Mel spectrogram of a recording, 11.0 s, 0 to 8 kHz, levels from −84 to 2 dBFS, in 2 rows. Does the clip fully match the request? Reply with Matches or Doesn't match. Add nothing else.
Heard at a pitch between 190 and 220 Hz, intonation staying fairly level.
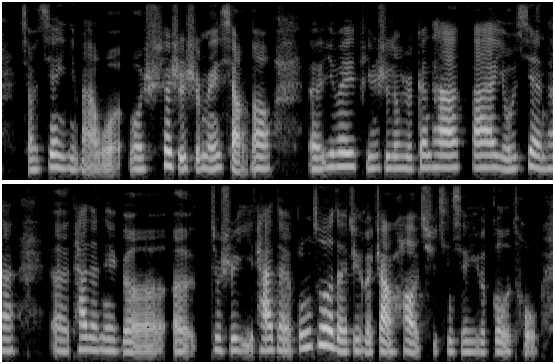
Matches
